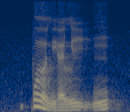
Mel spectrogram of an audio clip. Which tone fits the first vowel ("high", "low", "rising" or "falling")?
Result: falling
